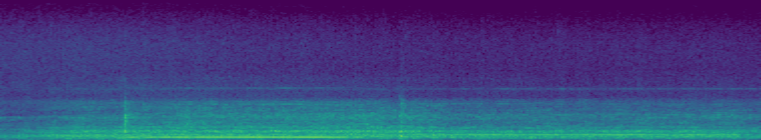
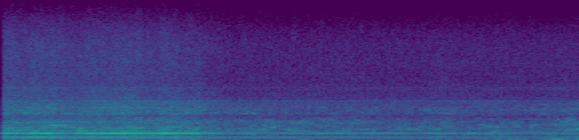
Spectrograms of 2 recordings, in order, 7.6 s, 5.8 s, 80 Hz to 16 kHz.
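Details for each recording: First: Stock power supply fan from an Elegoo Neptune 2S 3D printer, running with the case grille held over it: steady airy whoosh with faint tones as airflow hits the grille and turns turbulent, far noisier than the fan without the grille. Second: Stock power supply fan of an Elegoo Neptune 2S 3D printer, running with power on, held up and heard without the grille: a steady hum with clean tones and a soft airy rush, no rattle or buzz. Fan running normally.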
